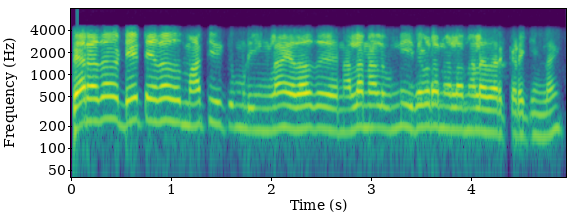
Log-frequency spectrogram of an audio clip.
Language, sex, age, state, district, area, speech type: Tamil, male, 18-30, Tamil Nadu, Madurai, rural, conversation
